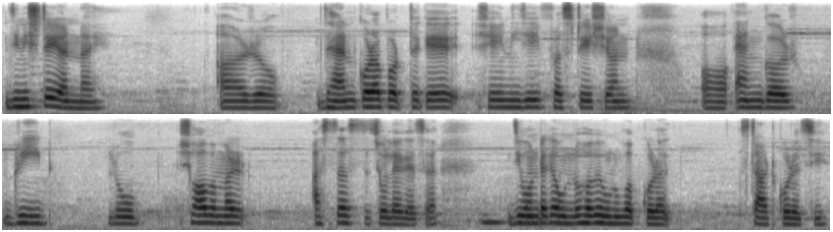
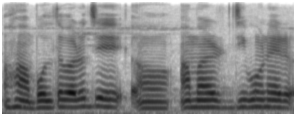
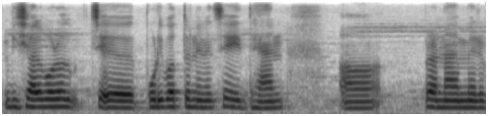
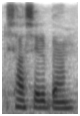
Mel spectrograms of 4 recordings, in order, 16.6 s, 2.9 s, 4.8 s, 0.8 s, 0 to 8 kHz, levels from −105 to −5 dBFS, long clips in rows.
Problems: none marked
